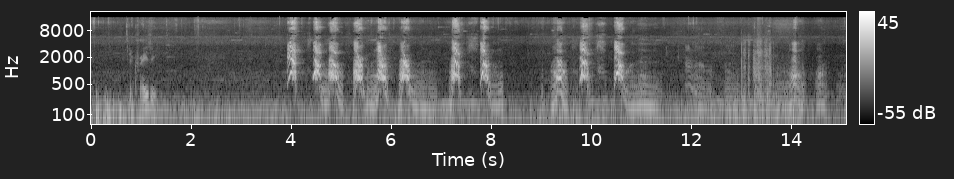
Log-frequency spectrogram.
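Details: A dominant 7-week-old male Rottweiler puppy growls and yaps in sharp bursts, guarding food and not letting his littermates eat, while his sister objects.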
